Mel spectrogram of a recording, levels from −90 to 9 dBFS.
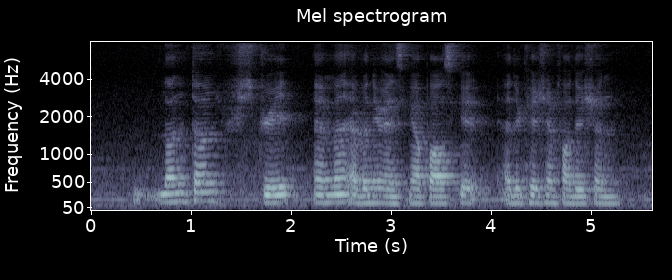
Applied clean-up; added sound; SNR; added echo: none; none; none; none.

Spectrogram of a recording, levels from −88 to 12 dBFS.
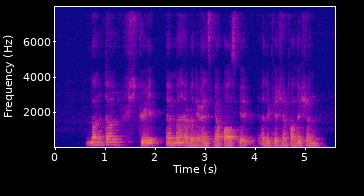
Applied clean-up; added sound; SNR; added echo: neural mask model Resemble Enhance denoiser.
